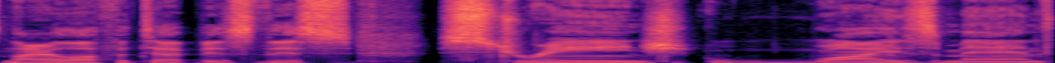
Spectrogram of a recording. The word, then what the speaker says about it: Nyarlathotep: I've heard different pronunciations. Nyarlathotep is this strange wise man, scientist, Tesla /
